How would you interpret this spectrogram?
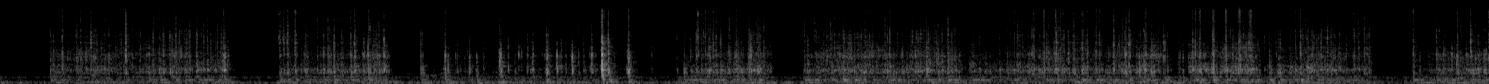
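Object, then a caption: Plastic mechanical keyboard keys tapped with fingernails. Long acrylic nails type on and tap the round keycaps of a pastel typewriter-style plastic mechanical keyboard resting on a table. Dense runs of quick, light plastic clicks and clacks come in bursts, broken by brief silent pauses, with one sharper tap standing out near the middle.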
